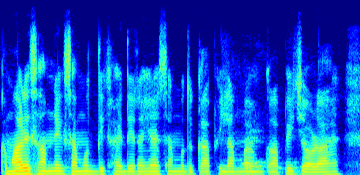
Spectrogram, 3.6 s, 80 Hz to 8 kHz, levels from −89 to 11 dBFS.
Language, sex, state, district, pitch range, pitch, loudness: Hindi, male, Andhra Pradesh, Krishna, 125-135 Hz, 130 Hz, -27 LUFS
